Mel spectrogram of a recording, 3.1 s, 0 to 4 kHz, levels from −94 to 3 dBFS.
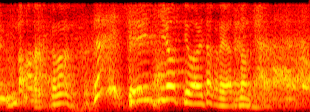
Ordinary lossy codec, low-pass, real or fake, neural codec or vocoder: none; 3.6 kHz; fake; codec, 24 kHz, 0.9 kbps, DualCodec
